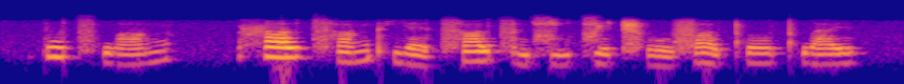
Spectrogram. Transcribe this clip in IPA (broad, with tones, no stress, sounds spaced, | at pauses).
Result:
p u˥ t͡sʰ w ɑ˧˥ ŋ | x ɑ˥ ʊ̯ t͡sʰ ɑ˧˥ ŋ pʰ j ɛ˨˩ t͡sʰ ɑ˥ ʊ̯ t͡s ɤ˨ ŋ ɕ i˧˥ t͡ɕ i˧˥ ʈ͡ʂʰ o˨˩ ʊ̯ f ɑ˥˩ ʊ̯ t̪ʰ o˥ ʊ̯ t̪ʰ w a˥ ɪ̯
